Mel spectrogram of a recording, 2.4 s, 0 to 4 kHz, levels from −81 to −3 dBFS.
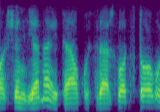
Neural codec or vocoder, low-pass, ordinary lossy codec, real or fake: codec, 16 kHz, 2 kbps, FunCodec, trained on LibriTTS, 25 frames a second; 3.6 kHz; AAC, 32 kbps; fake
